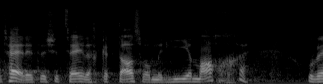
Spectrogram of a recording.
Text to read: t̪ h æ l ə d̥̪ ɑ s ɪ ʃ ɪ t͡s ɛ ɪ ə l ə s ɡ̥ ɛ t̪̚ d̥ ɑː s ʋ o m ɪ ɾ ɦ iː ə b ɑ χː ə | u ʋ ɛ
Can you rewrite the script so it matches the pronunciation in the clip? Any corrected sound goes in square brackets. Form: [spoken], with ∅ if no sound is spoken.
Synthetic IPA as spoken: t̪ h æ [ɾ] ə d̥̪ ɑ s ɪ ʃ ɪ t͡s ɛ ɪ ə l ə [χ] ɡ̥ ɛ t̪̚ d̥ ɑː s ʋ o m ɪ ɾ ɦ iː ə [m] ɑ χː ə | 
